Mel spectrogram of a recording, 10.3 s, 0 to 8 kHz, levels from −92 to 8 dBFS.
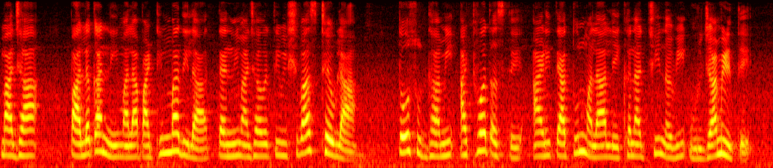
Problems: none marked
